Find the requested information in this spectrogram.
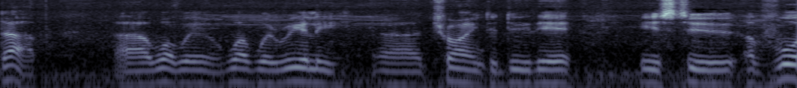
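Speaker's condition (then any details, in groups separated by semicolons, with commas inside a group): No condition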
